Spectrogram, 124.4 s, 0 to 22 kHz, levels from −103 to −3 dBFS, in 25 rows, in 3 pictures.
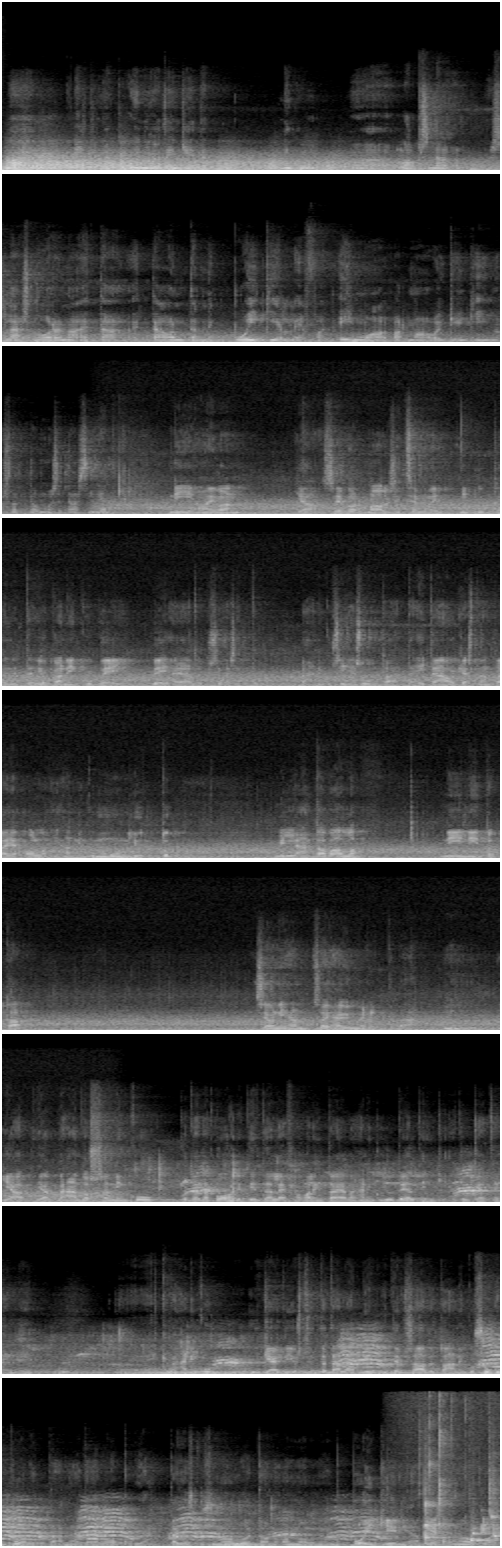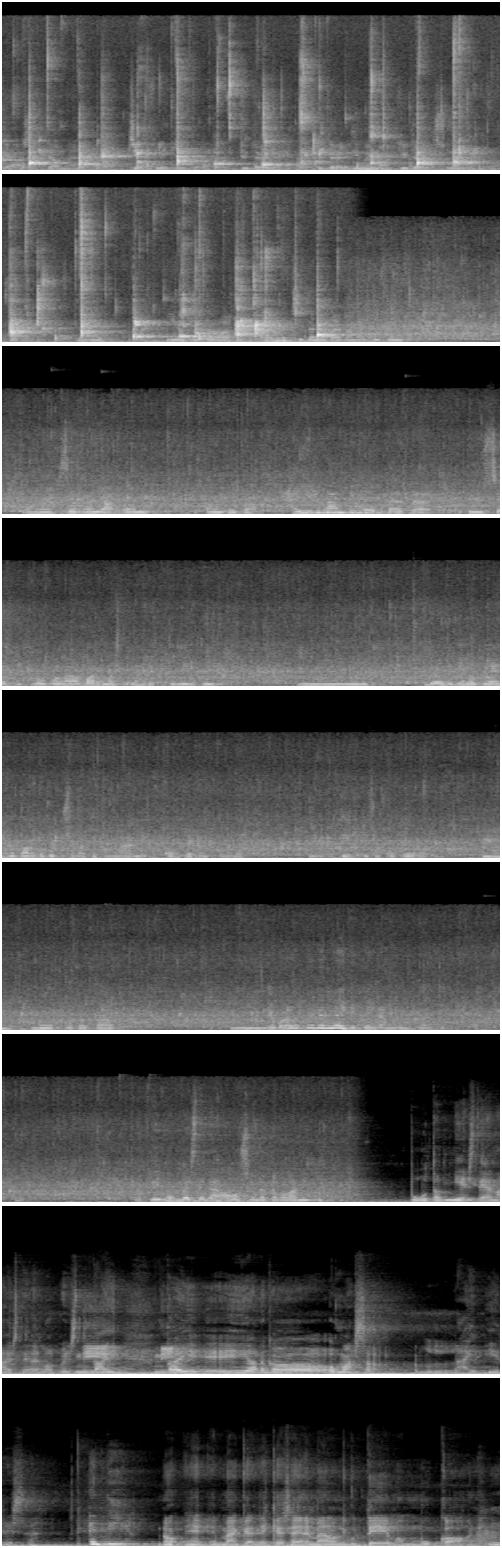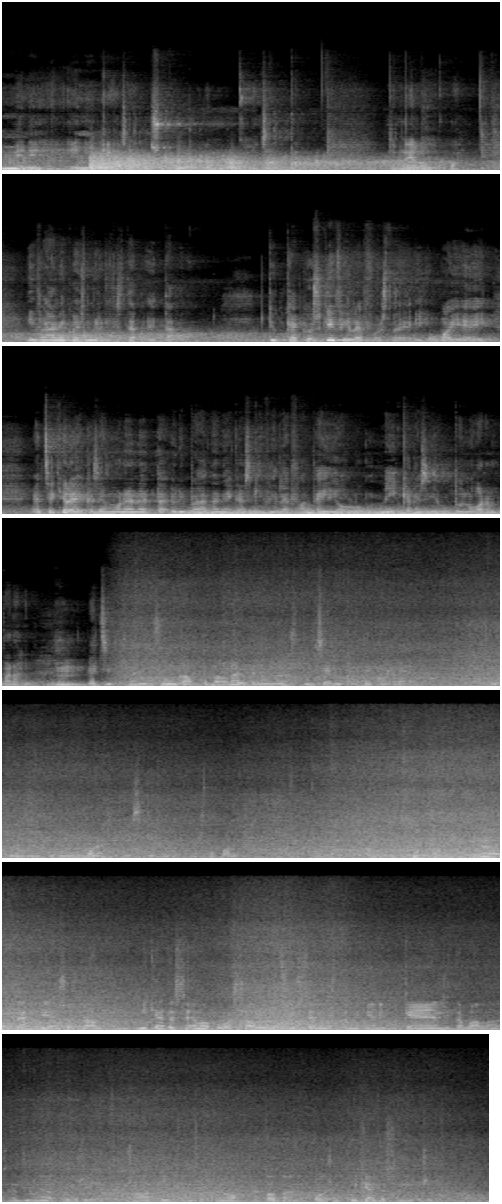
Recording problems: room echo; slight; dies away in 2.2 s
off-mic speech; somewhat distant
rain or running water; very loud; throughout; 2 dB above the speech

